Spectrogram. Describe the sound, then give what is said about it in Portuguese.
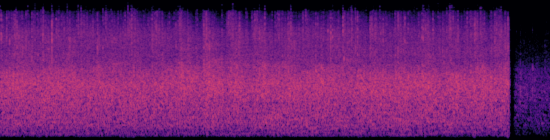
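Sustained applause for a deputy from a large crowd in a parliamentary chamber, dense and steady for over six seconds before stopping abruptly, leaving a faint hush. “Sr. Deputado ainda estava a beneficiar até das palmas também.”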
